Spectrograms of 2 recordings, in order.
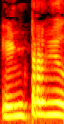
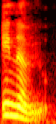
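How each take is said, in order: First: The t after n is clearly pronounced. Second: The t after n is dropped. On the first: The speaker calls it wrong. "ఇంటర్వ్యూ కాదు" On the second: The speaker calls it right. "ఎన్ పక్కన టీ వస్తే టీ పూర్తిగా తినేయడం better"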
